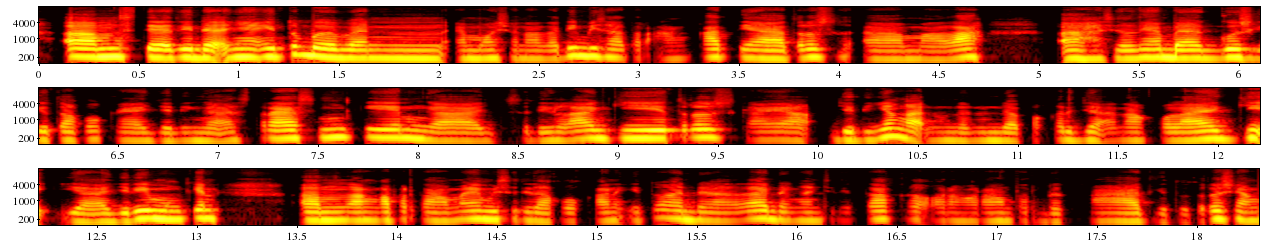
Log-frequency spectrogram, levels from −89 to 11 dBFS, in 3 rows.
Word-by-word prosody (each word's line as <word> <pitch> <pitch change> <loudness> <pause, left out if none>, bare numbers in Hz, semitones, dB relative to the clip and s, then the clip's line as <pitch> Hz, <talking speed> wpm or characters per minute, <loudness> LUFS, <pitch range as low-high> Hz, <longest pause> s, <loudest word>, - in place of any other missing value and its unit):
mmm, 215 0 +10
setidak-tidaknya 205 -1 +5
itu 215 +4 +3
beban 195 -4 +5 0.4
emosional 185 0 -6
tadi 225 +6 +1
bisa 205 -4 +1
terangkat 185 +3 -5
ya. 185 -2 +2
Terus, 205 +2 -2
eee, 175 -4 -7
malah, 175 +4 +1 0.4
eee, 185 +1 +3
hasilnya 180 +2 -1
bagus, 190 +1 +4
gitu. 180 0 -7
Aku 180 +1 -6
kayak 165 -1 -10
jadi 160 - -8
nggak 165 -1 -6
stres 200 +2 +1
mungkin, 215 -2 0
nggak 165 -1 -3
sedih 170 0 -10
lagi. 205 +2 +3
Terus 215 +1 -1
kayak, 175 -1 -8
jadinya 175 +6 -2
nggak - - 0
nunda-nunda 170 0 -6
pekerjaan 175 -1 -9
aku 170 0 -9
lagi, 185 +4 +1
ya. 165 -2 -3
Jadi 180 +7 +4
mungkin, 215 +1 +3 0.4
mmm, 190 0 +2
langkah 185 0 0
pertama 195 0 -5
yang 210 - +2
bisa 205 0 -4
dilakukan 180 0 -8
itu 185 - -19
adalah 190 0 -2
dengan 185 -3 -3
cerita 195 +2 -6
ke 200 -1 -14
orang-orang 180 0 -11
terdekat, 175 0 -7
gitu. 155 - -20
Terus 210 0 -1
yang 185 - -3
185 Hz, 170 wpm, -20 LUFS, 175-205 Hz, 0.4 s, mmm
